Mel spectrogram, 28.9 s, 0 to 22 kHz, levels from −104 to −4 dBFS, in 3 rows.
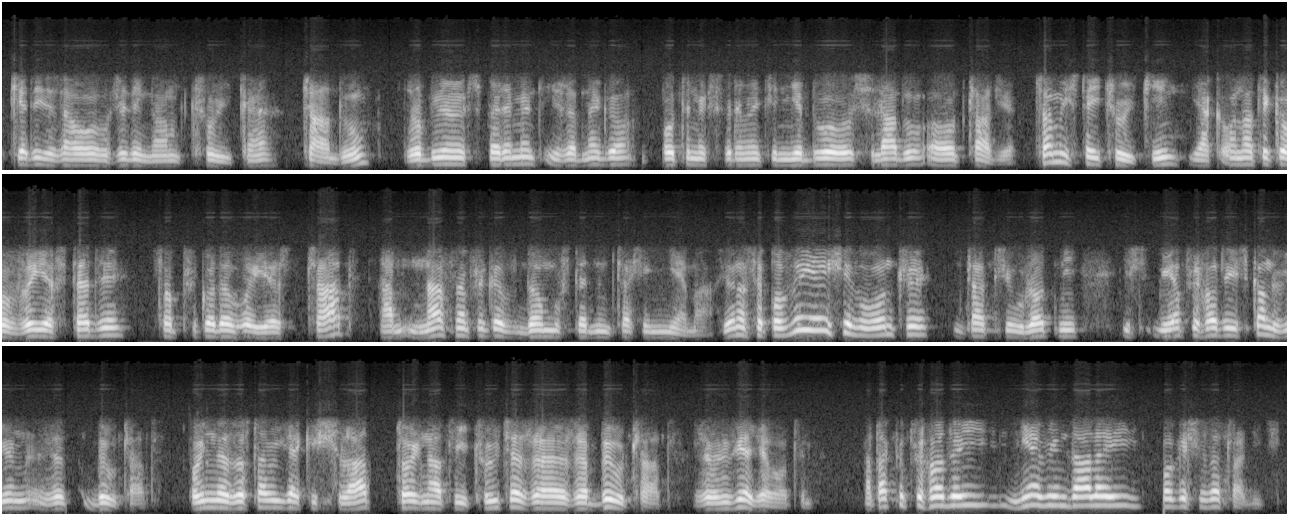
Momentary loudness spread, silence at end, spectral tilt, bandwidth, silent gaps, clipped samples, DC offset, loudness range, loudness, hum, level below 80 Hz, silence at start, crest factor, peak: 10 LU; 0.2 s; -7 dB/octave; 8 kHz; none; under 0.1%; under 0.1%; 3 LU; -21 LUFS; none; -76 dBFS; 0.05 s; 16 dB; -6 dBFS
